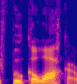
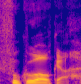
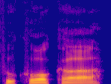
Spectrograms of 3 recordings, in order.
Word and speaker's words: Fukuoka: Fukuoka, but uh but we're going to say it like Americans. We're just going to say Fukawaka, right? I think I'm going to go with Fukuoka.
